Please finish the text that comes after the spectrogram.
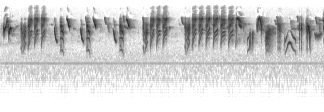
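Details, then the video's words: Marsh warbler imitating other birds, delivering quick bursts of high chirps and sliding whistles, broken by short pauses, then a long fast stretch of clicking notes and a rising-falling whistle. "A marsh warbler (Acrocephalus palustris) imitating other birds"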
